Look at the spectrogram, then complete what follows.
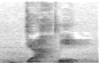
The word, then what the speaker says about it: Yahvé: Cuando va al final, no se pronuncia. Por eso algunos escriben Yahvé así como suena, sin la H al final.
